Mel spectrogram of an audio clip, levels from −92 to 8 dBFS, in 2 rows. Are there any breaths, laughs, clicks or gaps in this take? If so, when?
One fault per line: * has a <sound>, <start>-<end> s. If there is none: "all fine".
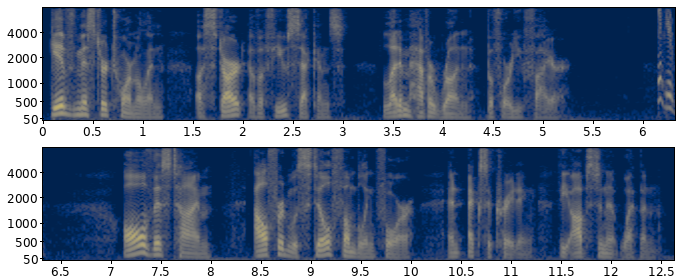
* has a chirp, 6.1-6.3 s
